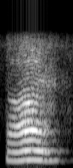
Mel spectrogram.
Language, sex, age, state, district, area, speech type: Hindi, male, 30-45, Uttar Pradesh, Prayagraj, rural, conversation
